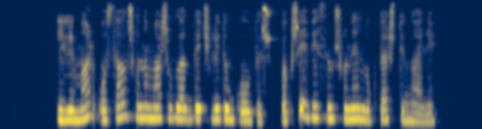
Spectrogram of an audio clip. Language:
Mari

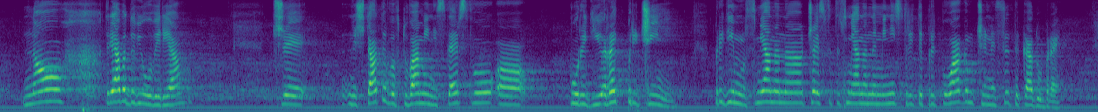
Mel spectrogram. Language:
Bulgarian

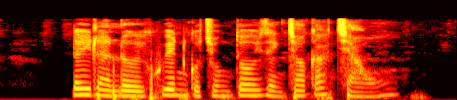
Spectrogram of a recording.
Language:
Vietnamese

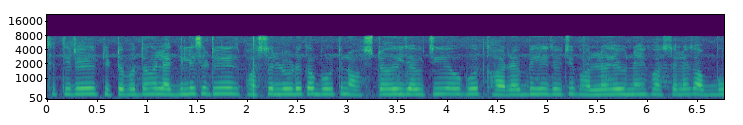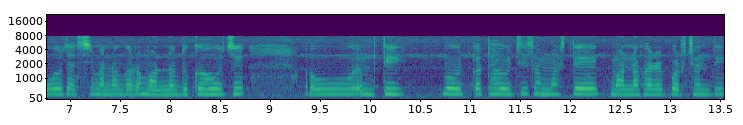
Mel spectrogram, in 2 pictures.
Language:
Odia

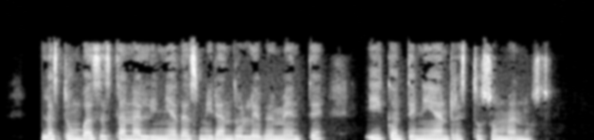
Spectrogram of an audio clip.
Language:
Spanish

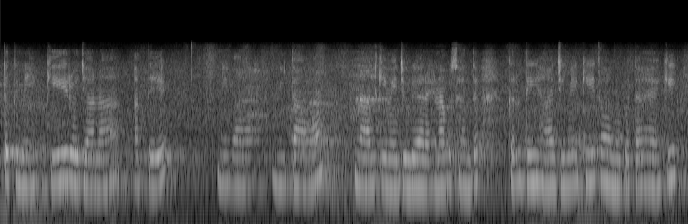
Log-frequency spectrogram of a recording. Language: Punjabi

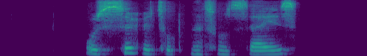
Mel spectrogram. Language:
Abkhazian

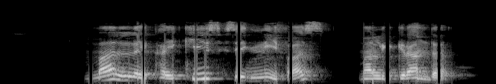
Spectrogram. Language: Esperanto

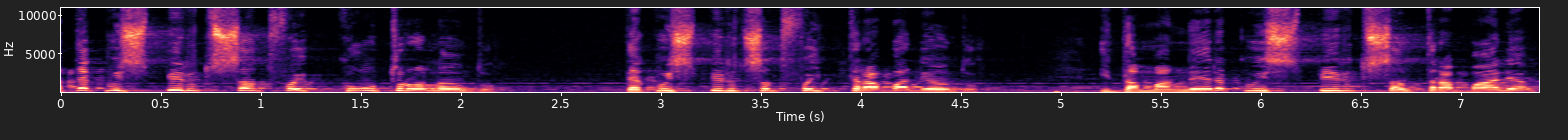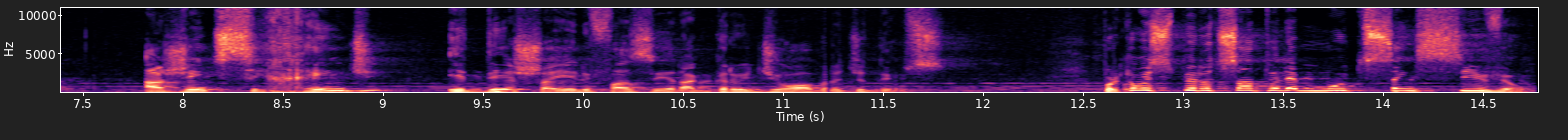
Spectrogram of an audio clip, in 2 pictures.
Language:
Portuguese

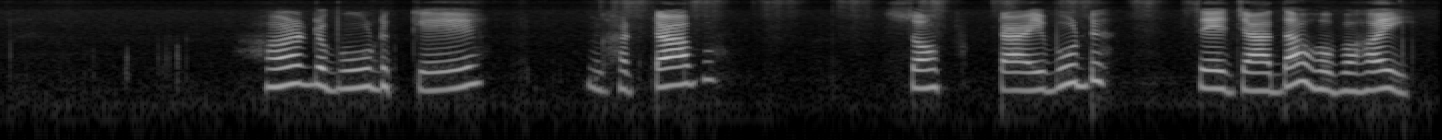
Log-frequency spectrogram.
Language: Magahi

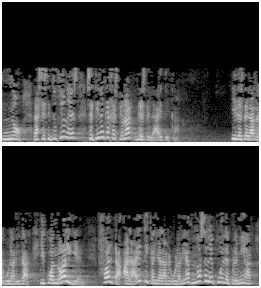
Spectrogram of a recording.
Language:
Spanish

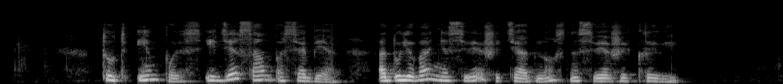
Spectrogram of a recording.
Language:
Belarusian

